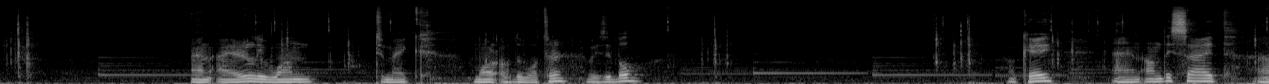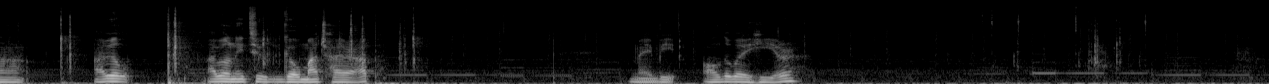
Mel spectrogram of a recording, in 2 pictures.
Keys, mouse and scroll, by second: 2.6-10.7 middle drag, 3.3-3.7 scroll up 2, 6.9 g, 10.7 click, 11.0-25.3 middle drag, 13.1 KP_7, 23.5 scroll up 1.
